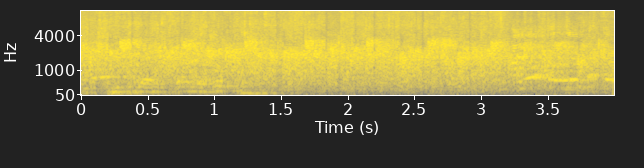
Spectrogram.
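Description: A church congregation at a Sunday worship and thanksgiving service claps for the Lord in loud, sustained, dense applause that fills the room without a break.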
